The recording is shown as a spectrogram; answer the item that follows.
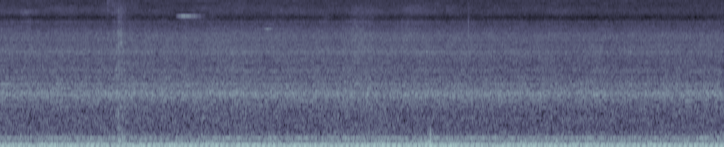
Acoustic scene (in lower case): residential area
